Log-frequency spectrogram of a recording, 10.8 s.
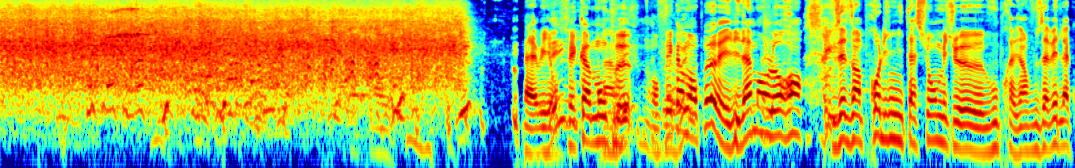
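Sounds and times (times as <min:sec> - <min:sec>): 
crowd applause: 0:00.0 - 0:04.8
laughter: 0:00.5 - 0:06.7
speech: 0:04.6 - 0:10.7.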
